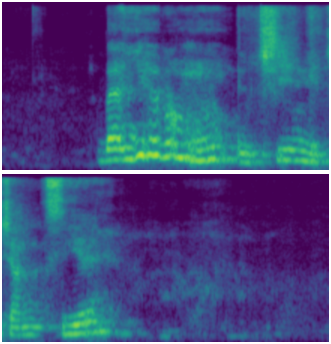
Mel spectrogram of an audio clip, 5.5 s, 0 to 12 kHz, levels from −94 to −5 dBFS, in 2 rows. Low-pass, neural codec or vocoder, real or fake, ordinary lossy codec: 10.8 kHz; codec, 24 kHz, 3 kbps, HILCodec; fake; AAC, 48 kbps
